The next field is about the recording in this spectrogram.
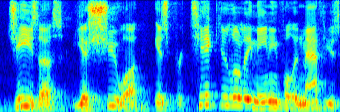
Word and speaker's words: Yeshua: Yeah, that's how you say it. Yeshua.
